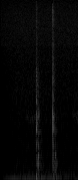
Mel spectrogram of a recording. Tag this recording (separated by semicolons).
poner; manos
